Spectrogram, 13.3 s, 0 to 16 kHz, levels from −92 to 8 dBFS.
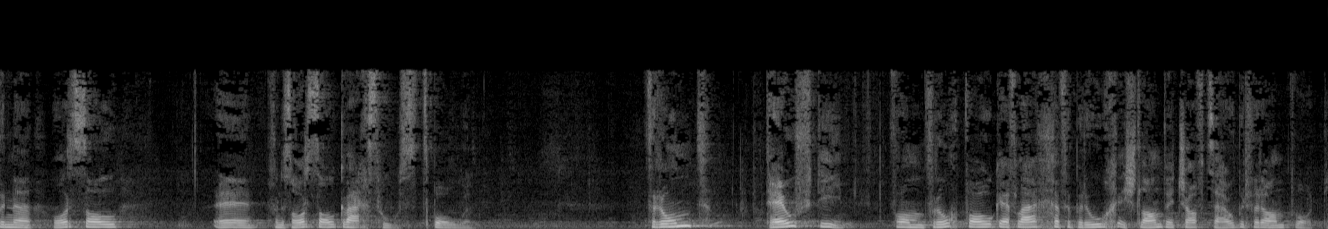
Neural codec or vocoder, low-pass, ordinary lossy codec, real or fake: none; 14.4 kHz; MP3, 48 kbps; real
